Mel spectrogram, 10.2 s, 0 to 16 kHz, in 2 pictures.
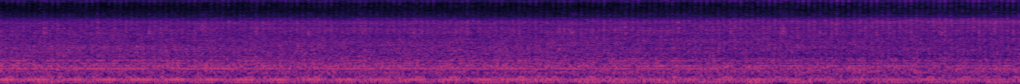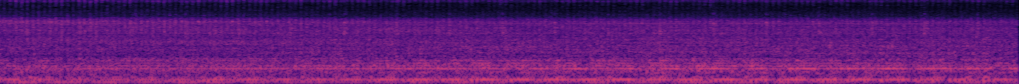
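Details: Audi TT 3.2 V6 petrol idling steadily with a light, fairly regular tick about three per second over the hum; timing chains being investigated.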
